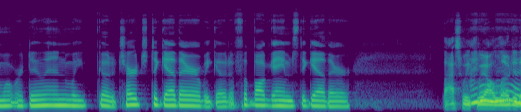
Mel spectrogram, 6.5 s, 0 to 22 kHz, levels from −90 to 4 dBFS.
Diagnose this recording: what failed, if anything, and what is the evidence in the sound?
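The failure is channel delay, which produced comb filtering at the mono fold-down, after the converter or driver. One channel arrives late by roughly 0.4 ms, a few samples. The speech sounds hollow and phasey throughout, not at any one moment. Fixed notches cut the spectrum, the first near 1.5 kHz, with more at evenly spaced intervals above it. Summing the two channels cancels the shared signal wherever the delay puts them out of phase.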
